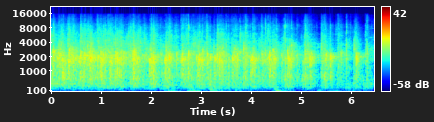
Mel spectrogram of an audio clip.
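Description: Audience applauding: steady, dense clapping that thins out near the end.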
